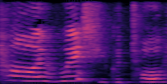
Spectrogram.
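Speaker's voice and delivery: high, loud wistful sigh; storybook sigh of longing. A narrator's reading. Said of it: "Eddie sighed again".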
